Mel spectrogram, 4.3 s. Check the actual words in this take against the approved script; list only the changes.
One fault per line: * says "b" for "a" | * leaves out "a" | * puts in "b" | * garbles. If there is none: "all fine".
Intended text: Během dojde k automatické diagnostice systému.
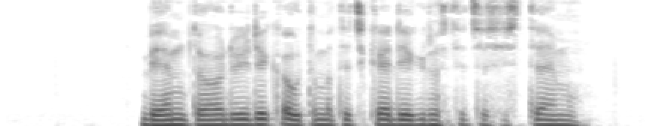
* puts in "toho"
